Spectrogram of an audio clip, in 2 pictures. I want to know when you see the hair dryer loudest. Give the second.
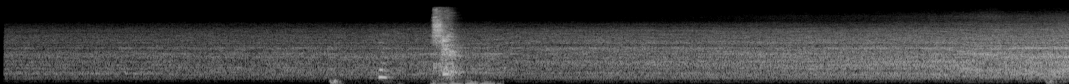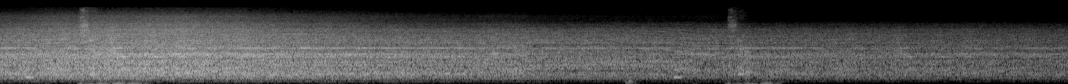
12 s.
